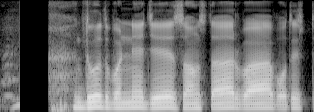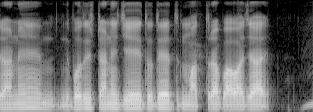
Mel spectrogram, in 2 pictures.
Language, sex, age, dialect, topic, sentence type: Bengali, male, 18-24, Jharkhandi, agriculture, statement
